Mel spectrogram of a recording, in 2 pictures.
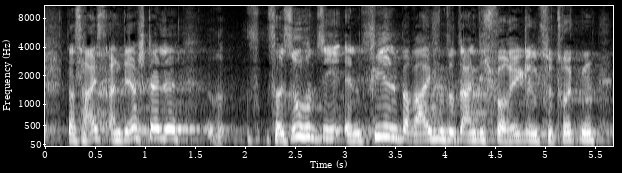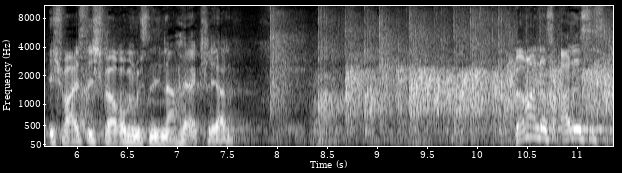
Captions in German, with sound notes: Das heißt, an der Stelle versuchen Sie sich in vielen Bereichen vor Regeln zu drücken. Ich weiß nicht, warum. Das müssen Sie nachher erklären. [Beifall SPD]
